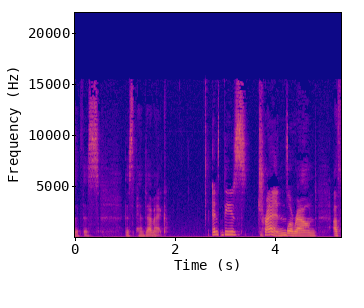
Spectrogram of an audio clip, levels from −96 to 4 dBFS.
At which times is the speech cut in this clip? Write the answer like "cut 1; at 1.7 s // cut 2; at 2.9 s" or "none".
cut 1; at 2.9 s // cut 2; at 4.2 s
